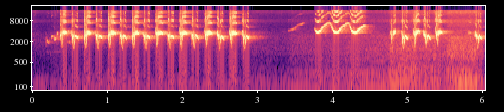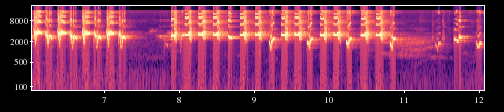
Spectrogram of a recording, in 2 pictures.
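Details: Black-winged myna training song for contest birds, in "gacor nembak" style with filler: bursts of rapid bright chirps, a wavering whistled passage, a short rush of noise, then more fast repeated notes.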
